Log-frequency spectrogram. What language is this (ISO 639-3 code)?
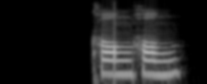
nan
